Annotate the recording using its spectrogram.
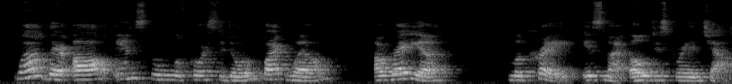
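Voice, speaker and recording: A woman at a very slow pace with ordinary pitch variation, amid audible room echo. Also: medium pitch for a woman. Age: 70s. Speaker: retired teacher. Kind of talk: interview.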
